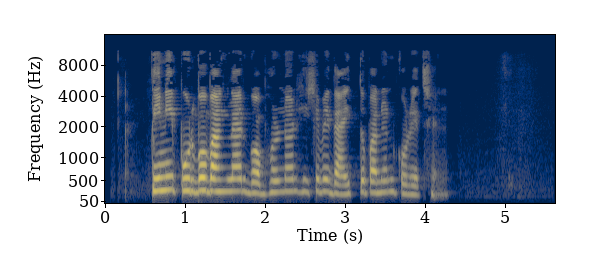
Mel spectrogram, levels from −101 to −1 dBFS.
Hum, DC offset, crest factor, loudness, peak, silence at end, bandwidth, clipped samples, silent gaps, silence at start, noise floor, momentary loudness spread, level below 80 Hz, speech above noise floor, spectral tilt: none; under 0.1%; 22 dB; -26 LUFS; -6 dBFS; 1.5 s; 11.5 kHz; under 0.1%; none; 0.6 s; -80 dBFS; 17 LU; -84 dBFS; 54 dB; -4 dB/octave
